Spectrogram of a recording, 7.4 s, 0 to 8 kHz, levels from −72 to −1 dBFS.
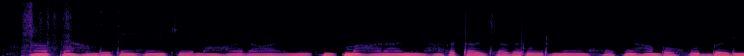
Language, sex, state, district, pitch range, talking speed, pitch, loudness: Hindi, female, Chhattisgarh, Bastar, 185-190 Hz, 120 wpm, 185 Hz, -35 LUFS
